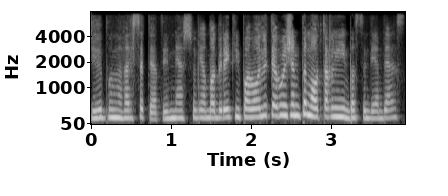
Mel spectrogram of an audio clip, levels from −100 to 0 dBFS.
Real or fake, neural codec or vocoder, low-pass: fake; codec, 16 kHz, 0.5 kbps, X-Codec, HuBERT features, trained on general audio; 7.2 kHz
